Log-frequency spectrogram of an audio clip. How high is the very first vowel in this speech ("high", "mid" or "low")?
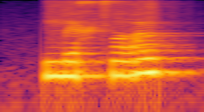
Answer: mid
